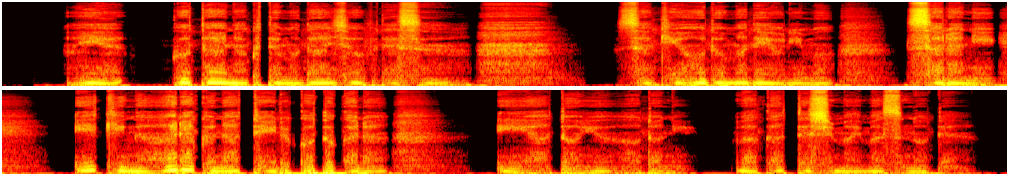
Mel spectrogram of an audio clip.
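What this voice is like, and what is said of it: Whispering. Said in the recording (Japanese): “こうしてささやきながら”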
